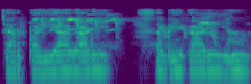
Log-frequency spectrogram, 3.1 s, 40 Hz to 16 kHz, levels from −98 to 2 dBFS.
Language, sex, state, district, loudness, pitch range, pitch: Hindi, male, Bihar, Jamui, -33 LUFS, 105-110 Hz, 110 Hz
